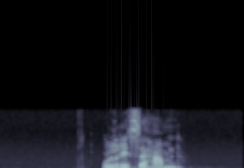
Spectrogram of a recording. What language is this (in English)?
Swedish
